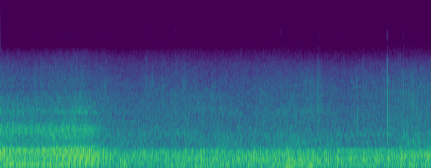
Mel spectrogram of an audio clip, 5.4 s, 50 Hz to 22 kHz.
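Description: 1996 Dodge Ram 2500 pickup's engine running as the truck drives across open pavement. It is louder for about the first second, then settles to a steady lower drone.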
